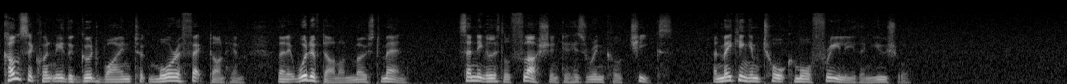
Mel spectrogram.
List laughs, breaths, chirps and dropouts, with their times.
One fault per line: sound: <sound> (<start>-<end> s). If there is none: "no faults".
no faults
